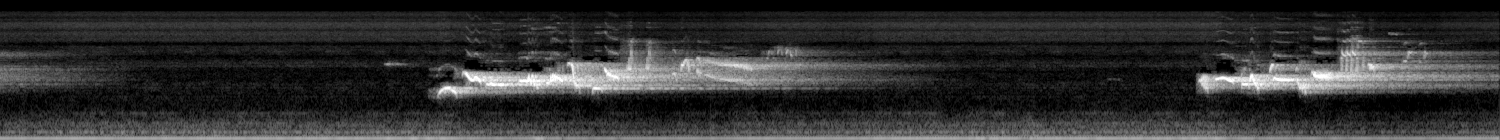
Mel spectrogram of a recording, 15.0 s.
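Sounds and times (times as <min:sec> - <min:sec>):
songbird whistling: 0:03.9 - 0:08.4, 0:12.0 - 0:14.9.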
